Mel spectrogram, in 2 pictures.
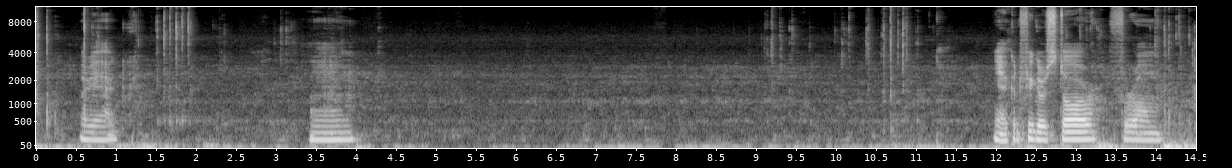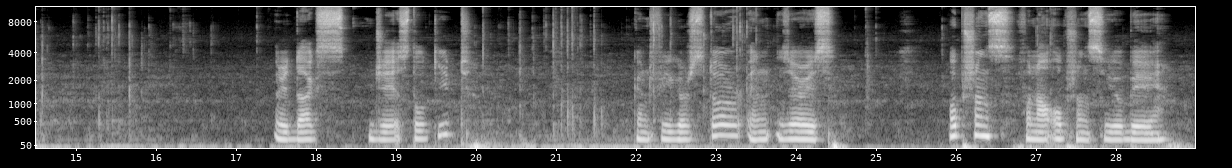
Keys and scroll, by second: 1.5 BackSpace, 3.1 super+Tab, 9.3 super+c, 9.3 super+Tab, 10.4 super+Right, 10.8 shift+super+Left, 10.8 shift+super+v, 11.9 super+v, 13.0 Return, 13.7-16.1 typing, 20.4-21.9 typing, 22.2 Return, 22.8 shift+Return, 23.0 shift+[, 23.3 shift+Return, 24.3 Return, 27.1-28.7 typing.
